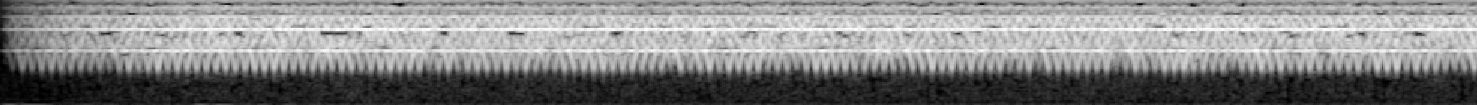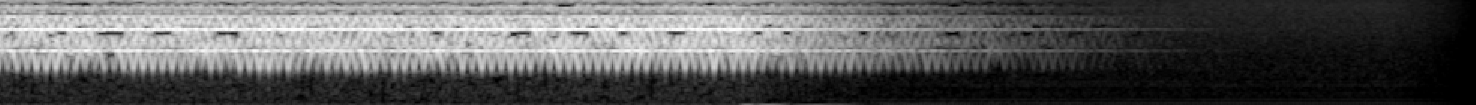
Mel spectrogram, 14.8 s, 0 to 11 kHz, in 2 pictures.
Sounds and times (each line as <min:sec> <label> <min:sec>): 0:00.0 space pad 0:03.3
